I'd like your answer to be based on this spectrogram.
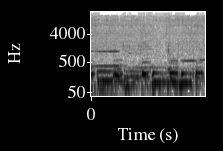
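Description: Singaporean barbecue fusion rice frying hard in a pan, a loud, steady sizzle with faint stirring clatter, close and continuous with no voices.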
